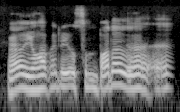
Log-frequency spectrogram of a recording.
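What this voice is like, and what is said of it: Poor imitation of another person's voice. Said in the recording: “terrible impression ... Was that a good Marlon Brando impersonation? ... No.”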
